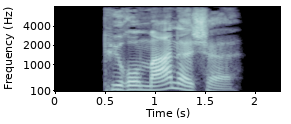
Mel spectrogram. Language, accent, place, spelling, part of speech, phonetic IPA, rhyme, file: German, Germany, Berlin, pyromanische, adjective, [pyʁoˈmaːnɪʃə], -aːnɪʃə, De-pyromanische.ogg
- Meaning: inflection of pyromanisch: 1. strong/mixed nominative/accusative feminine singular 2. strong nominative/accusative plural 3. weak nominative all-gender singular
